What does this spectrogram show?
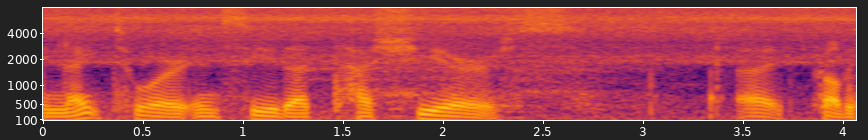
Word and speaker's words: tarsiers: Because uh tashiers are nocturnal.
